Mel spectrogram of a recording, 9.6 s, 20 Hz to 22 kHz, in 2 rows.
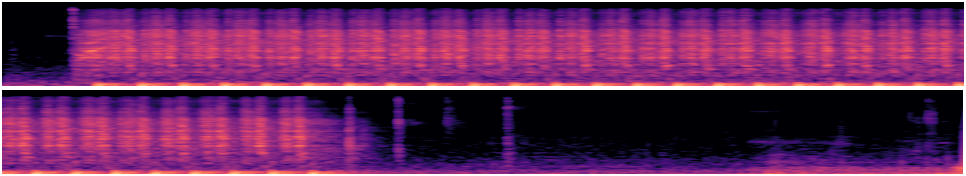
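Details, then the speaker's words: Kawasaki KSR GRS 125 start attempt with airbox fitted; carb recently tampered with by several people: steady starter churning about two and a half pulses a second for six seconds, never catches; cranks but won't start, cause unconfirmed. "be surprised if this doesn't fire up because Ryan says that three or four different people have messed with the cob recently"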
